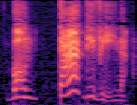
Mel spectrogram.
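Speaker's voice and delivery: loud, slow exclamation of shock; astonished exclamation. Acted. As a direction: gasp it out, dumbfounded. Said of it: "esclamò il signor Harrison, esterrefatto". (esclamazione stupita, forte e lenta)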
